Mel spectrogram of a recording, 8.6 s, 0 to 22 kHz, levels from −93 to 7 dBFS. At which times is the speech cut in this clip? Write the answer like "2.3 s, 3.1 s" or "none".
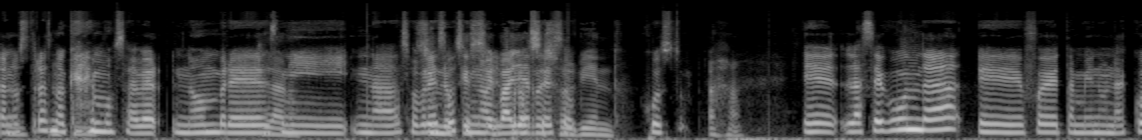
none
